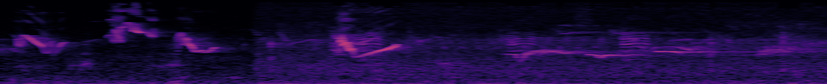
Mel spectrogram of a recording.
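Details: A captive bird family of zebra finches, kept as pets and bred, utters quick high chirps at first, then a sharp rising note and longer, thinner calls over a steady hiss of background noise.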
